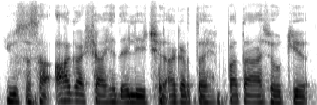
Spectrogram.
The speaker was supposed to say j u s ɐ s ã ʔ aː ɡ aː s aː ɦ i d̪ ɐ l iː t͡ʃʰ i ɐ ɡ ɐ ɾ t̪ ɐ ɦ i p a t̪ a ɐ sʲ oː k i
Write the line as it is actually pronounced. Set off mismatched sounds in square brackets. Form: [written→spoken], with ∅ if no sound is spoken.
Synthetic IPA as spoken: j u s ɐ s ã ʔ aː ɡ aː [s→ʃ] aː ɦ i d̪ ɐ l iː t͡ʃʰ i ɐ ɡ ɐ ɾ t̪ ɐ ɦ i p [a→ɐ] t̪ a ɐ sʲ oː k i

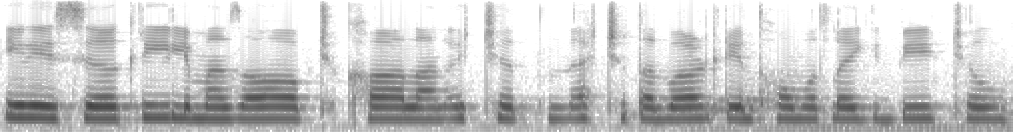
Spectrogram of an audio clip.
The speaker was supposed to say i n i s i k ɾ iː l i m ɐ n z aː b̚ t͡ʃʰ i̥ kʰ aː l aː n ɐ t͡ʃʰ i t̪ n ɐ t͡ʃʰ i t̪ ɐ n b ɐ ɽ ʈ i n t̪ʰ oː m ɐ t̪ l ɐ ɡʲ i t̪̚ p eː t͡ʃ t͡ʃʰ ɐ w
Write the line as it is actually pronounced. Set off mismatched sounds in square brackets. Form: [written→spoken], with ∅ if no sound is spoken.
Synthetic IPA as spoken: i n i s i k ɾ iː l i m ɐ n z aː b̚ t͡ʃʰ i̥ kʰ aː l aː n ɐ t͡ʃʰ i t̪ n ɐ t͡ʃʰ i t̪ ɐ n b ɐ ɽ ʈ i n t̪ʰ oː m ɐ t̪ l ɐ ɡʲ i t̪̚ [p→b] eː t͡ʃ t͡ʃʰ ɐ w

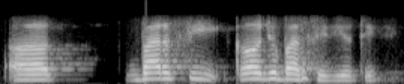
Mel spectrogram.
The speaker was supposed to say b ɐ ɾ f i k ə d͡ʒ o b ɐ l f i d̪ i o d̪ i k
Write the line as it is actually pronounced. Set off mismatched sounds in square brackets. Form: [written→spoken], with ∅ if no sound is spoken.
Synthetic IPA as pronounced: b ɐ ɾ f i k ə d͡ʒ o b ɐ [l→ɾ] f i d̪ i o [d̪→t̪] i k

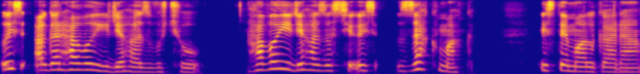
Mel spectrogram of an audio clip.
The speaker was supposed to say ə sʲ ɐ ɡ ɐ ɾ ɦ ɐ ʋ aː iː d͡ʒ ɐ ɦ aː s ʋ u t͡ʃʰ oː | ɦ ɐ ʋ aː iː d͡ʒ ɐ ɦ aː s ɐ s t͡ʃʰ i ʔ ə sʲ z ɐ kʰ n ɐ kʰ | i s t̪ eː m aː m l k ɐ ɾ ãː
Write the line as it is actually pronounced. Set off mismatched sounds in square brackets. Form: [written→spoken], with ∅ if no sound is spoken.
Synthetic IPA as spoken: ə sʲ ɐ ɡ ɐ ɾ ɦ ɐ ʋ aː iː d͡ʒ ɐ ɦ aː [s→z] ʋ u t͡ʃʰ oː | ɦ ɐ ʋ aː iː d͡ʒ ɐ ɦ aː [s→z] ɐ s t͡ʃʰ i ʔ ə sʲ z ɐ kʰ [n→m] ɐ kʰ | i s t̪ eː m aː [m→∅] l k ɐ ɾ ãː

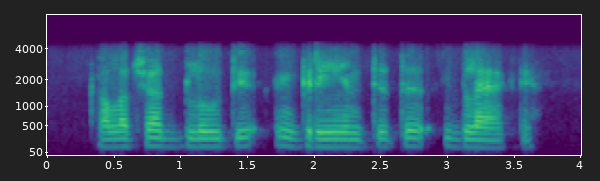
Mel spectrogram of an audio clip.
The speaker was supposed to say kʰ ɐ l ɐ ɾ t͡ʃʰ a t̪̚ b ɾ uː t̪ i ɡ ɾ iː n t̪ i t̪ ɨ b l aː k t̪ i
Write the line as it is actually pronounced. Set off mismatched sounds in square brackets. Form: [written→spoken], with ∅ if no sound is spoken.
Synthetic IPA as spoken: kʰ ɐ l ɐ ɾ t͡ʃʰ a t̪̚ b [ɾ→l] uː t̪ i ɡ ɾ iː n t̪ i t̪ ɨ b l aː k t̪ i

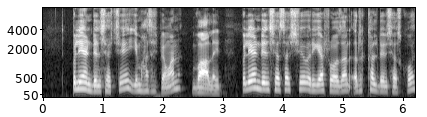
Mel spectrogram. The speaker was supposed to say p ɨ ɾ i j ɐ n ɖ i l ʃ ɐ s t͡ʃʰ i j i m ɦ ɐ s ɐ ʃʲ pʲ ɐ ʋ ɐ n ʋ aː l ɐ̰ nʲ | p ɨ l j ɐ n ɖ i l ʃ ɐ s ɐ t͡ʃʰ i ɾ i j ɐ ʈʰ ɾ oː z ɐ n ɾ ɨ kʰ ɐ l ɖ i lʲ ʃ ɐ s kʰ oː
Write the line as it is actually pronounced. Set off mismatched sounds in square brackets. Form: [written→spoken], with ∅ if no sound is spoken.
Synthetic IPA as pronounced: p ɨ [ɾ→l] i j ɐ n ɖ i l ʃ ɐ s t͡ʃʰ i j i m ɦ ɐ s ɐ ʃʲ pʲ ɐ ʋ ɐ n ʋ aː l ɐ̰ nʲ | p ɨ l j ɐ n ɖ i l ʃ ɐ s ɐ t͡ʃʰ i ɾ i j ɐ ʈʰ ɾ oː z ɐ n ɾ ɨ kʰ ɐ l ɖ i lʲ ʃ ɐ s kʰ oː

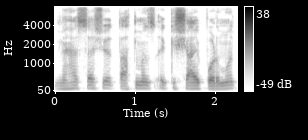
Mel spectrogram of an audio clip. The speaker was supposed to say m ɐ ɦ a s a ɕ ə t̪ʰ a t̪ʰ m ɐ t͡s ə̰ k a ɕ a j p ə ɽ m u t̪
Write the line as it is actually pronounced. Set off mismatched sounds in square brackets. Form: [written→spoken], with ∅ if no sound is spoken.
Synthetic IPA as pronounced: m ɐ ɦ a s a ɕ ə [t̪ʰ→t̪] a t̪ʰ m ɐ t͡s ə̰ k [a→i] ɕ a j p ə ɽ m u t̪

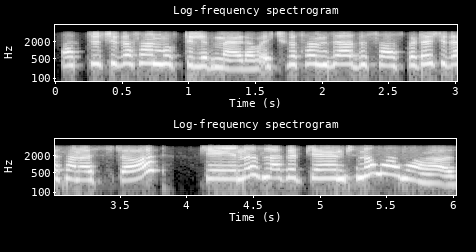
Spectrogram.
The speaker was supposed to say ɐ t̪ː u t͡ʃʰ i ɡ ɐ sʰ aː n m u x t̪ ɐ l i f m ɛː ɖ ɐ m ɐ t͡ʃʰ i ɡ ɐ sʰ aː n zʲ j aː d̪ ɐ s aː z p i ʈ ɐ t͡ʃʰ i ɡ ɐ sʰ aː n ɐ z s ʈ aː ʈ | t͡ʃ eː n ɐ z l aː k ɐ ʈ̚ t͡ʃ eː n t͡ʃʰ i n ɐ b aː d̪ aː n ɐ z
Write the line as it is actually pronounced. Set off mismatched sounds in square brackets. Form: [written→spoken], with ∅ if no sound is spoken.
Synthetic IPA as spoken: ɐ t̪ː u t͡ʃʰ i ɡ ɐ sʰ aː n m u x t̪ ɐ l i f m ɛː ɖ ɐ m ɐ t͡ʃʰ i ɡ ɐ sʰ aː n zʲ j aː d̪ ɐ s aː [z→s] p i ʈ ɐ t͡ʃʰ i ɡ ɐ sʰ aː n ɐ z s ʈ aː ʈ | t͡ʃ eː n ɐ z l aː k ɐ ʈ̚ t͡ʃ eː n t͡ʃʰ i n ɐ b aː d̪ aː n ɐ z

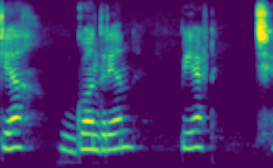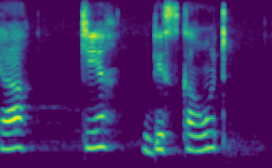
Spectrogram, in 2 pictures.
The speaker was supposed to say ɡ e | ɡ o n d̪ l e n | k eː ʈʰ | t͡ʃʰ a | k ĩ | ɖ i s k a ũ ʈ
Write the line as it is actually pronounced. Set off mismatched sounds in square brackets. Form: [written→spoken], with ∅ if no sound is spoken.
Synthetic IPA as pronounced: [ɡ→k] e | ɡ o n d̪ [l→ɾ] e n | [k→p] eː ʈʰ | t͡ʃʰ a | k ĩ | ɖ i s k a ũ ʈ

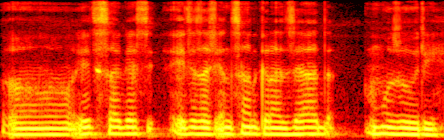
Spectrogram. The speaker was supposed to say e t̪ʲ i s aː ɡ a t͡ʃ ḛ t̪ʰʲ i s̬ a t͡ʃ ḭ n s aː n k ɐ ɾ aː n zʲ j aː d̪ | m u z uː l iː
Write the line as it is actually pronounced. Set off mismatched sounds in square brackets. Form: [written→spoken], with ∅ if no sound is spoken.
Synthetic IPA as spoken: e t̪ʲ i s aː ɡ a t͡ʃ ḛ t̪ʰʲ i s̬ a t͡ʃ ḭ n s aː n k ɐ ɾ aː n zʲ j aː d̪ | m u z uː [l→ɾ] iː

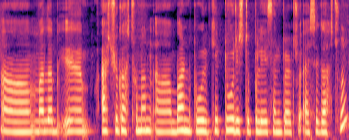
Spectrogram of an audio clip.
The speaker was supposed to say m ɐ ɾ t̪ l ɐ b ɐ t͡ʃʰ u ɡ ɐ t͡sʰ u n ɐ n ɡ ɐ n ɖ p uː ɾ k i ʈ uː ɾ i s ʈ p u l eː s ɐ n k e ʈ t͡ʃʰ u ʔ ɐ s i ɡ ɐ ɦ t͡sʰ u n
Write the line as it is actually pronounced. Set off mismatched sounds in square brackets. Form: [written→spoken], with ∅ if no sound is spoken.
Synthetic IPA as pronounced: m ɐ [ɾ→∅] t̪ l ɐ b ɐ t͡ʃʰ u ɡ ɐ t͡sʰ u n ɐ n [ɡ→b] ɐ [n→ɳ] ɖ p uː ɾ k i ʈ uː ɾ i s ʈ p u l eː s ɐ n [k→p] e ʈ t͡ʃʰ u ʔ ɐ s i ɡ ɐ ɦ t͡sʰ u n

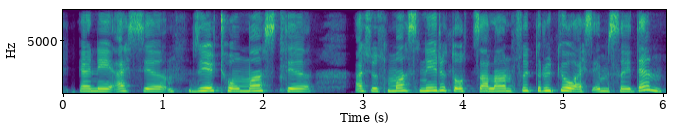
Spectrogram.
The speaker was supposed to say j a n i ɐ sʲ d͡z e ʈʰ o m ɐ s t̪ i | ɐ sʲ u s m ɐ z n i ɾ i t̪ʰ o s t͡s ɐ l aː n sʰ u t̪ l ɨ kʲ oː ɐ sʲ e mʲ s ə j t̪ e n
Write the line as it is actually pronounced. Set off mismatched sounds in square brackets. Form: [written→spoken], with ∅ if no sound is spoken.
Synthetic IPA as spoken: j a n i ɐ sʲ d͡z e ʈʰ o m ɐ s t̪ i | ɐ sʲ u s m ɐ [z→s] n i ɾ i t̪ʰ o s t͡s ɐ l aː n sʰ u t̪ [l→ɾ] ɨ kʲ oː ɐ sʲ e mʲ s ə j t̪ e n

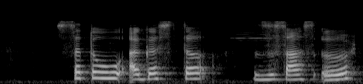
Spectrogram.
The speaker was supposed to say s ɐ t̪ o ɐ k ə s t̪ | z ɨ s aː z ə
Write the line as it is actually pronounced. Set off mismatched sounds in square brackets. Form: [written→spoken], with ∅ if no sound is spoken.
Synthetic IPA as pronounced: s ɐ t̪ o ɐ [k→ɡ] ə s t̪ | z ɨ s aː [z→s] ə

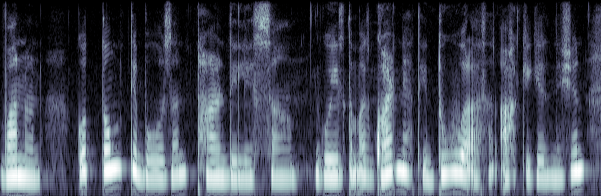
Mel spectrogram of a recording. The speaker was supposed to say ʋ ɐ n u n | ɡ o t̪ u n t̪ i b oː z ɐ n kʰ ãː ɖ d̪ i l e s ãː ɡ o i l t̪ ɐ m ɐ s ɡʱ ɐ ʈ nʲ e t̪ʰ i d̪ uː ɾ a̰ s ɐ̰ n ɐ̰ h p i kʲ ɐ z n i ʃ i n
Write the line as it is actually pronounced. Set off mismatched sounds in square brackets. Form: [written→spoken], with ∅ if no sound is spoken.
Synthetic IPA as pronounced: ʋ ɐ n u n | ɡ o t̪ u [n→m] t̪ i b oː z ɐ n [kʰ→ʈʰ] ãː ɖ d̪ i l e s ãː ɡ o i l t̪ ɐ m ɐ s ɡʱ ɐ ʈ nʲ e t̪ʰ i d̪ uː ɾ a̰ s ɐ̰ n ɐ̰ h [p→k] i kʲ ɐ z n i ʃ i n

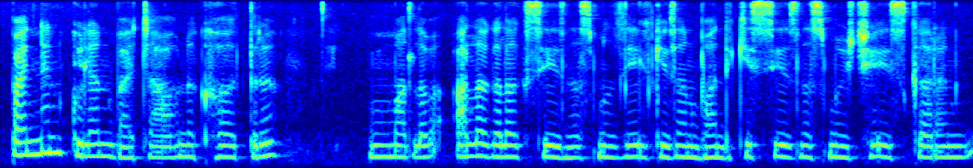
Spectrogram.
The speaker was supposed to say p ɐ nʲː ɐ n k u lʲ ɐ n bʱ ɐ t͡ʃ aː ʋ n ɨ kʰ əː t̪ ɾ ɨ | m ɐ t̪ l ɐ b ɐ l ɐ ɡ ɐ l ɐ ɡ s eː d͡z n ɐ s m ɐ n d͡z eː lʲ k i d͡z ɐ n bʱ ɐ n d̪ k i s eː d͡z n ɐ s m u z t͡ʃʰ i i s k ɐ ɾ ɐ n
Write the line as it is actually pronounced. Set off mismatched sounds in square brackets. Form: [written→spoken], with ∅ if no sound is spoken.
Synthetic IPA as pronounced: p ɐ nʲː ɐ n k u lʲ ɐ n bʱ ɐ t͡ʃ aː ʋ n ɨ kʰ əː t̪ ɾ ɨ | m ɐ t̪ l ɐ b ɐ l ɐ ɡ ɐ l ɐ ɡ s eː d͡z n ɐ s m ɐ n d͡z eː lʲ k i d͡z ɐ n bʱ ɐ n d̪ k i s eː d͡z n ɐ s m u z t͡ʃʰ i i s k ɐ ɾ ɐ n

